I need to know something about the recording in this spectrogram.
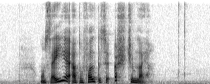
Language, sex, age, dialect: Faroese, female, 36-60, Suðurstreymoy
